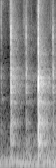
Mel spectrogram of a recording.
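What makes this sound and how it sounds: A handmade onggi-clay flower pot that has only been air-dried, not fired, is tapped four times. Each tap is a short, dull, muffled tick that barely rings and dies away almost at once. The pot sounds dull rather than ringing because it is unfired.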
